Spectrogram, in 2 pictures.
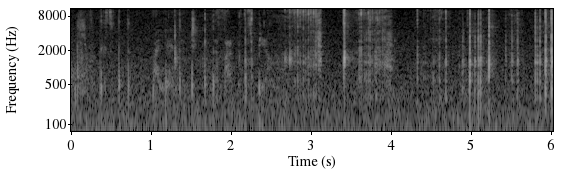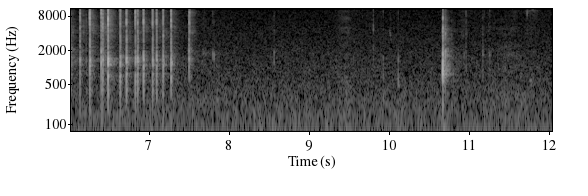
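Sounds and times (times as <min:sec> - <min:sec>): scratchy rustle: 0:02.2 - 0:04.8.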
